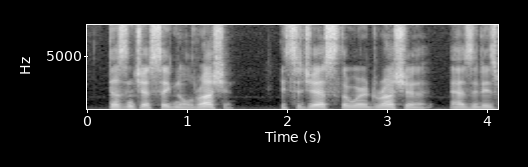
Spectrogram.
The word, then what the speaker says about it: Russia: When Americans say Russia, the first and second syllable rhyme.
